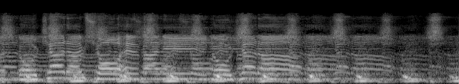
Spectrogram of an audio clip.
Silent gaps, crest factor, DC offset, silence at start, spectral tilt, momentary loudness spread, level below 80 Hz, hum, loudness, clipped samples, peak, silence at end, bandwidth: none; 16 dB; under 0.1%; 0 s; -5 dB/octave; 7 LU; -62 dBFS; none; -20 LUFS; under 0.1%; -4 dBFS; 0 s; 11.5 kHz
